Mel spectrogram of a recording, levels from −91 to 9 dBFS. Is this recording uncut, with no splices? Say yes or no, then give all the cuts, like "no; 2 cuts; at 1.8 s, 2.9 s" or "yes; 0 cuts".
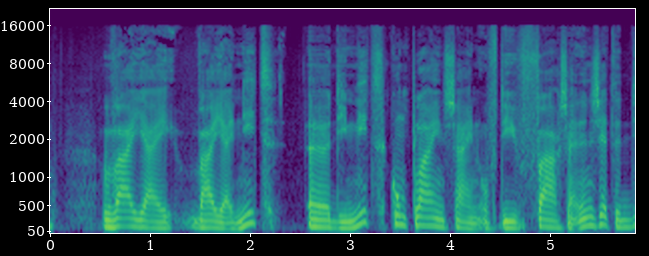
yes; 0 cuts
